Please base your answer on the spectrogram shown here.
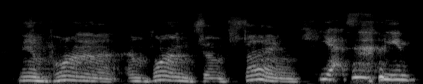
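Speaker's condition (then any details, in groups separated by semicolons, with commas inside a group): ALS; young onset, slow progressor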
